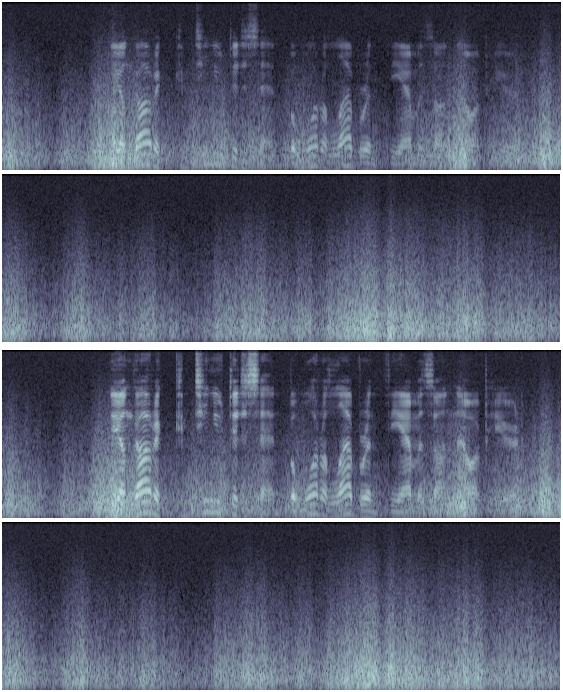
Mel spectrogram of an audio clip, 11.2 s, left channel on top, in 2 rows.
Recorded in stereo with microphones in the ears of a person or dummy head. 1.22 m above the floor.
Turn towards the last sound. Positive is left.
turn(degrees=-65)  # may be behind; listen again after turning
